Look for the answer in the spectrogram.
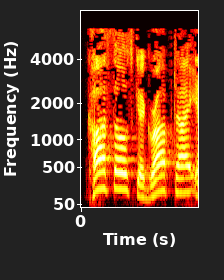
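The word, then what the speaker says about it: Kathos gegraptai (καθὼς γέγραπται): Kathos. Gegraptai. That's exactly how it looks in the Koine Greek. K-A-T-H long O-S G-E-G-R-A-P-T-A-I.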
